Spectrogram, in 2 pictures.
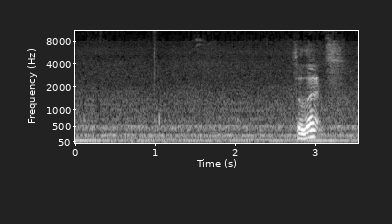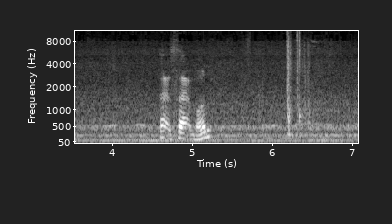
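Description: Bees and wasps buzzing around a skep hive during a September inspection, several short close buzzing passes rising over a low background hum, with someone talking briefly.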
